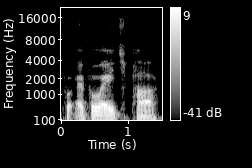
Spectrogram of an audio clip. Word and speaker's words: faux: They call these mistakes uh, faux pas, pronounced FOH.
